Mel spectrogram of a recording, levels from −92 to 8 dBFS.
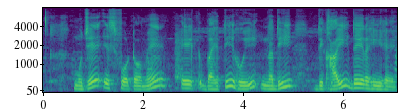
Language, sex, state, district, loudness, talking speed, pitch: Hindi, male, Madhya Pradesh, Dhar, -18 LUFS, 100 wpm, 135 Hz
